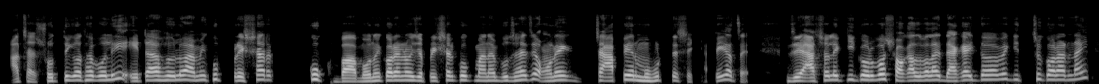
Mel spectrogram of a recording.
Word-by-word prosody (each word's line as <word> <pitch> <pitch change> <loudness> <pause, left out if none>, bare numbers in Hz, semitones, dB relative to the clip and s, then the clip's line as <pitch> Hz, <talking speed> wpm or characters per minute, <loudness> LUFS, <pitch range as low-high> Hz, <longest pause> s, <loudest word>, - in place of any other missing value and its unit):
আচ্ছা। - - -5
সত্যি 160 +5 -2
কথা 205 +1 +1
বলি। 205 +3 +1 0.2
এটা 195 +5 +1
হলো 200 +2 +2
আমি 205 +2 -2
খুব 235 - -3
প্রেশার 220 +5 +1 0.4
কুক 235 -2 +2 0.2
বা 145 - +7
মনে 160 +4 +1
করেন 195 0 +5
ঐ - - +2
যে - - +2
প্রেশার 170 +4 -1
কুক 200 -1 +1
মানে 175 0 +1
বুঝায় 185 +4 0
যে - - +2
অনেক 200 +4 +2 0.3
চাপের 195 +5 +3
মুহূর্তে 180 +3 -3
শেখা। - - -16
ঠিক 180 +5 -2
আছে? - - -10 0.5
জি 165 - +1
আসলে 200 +6 0
কি 225 - -3
করবো? 210 +2 +4 0.2
সকাল 180 +1 +2
বেলায় 200 0 +2
দেখাইতে 200 +5 +1
হবে 240 +3 -1
কিচ্ছু 220 +3 -9
করার 215 0 +2
নাই। 250 +4 -1
195 Hz, 200 wpm, -22 LUFS, 175-210 Hz, 0.5 s, বা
